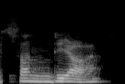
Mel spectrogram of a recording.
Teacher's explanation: So before a D, it becomes an N.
